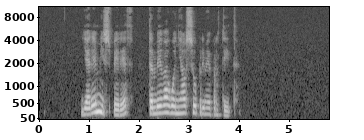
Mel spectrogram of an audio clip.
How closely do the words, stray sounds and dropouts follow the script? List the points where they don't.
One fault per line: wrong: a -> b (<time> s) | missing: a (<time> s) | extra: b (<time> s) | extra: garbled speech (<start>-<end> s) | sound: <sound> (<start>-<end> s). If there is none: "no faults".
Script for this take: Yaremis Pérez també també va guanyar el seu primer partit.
missing: també (2.5 s)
